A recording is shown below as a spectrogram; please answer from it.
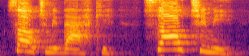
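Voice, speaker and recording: A woman's voice: mid-range voice, slow, darkish tone, breathy edge, faint music behind. A woman voicing a terrified young man, crying out and pleading in a horror audio story. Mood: panicked. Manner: panicked cries and pleas. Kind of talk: dramatic audio-story reading.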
